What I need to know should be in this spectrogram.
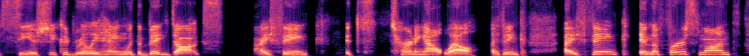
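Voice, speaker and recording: A woman's voice: mid-range voice, fairly bright tone, no echo. An American woman, a sports reporter guesting on a podcast, chatting casually in a playfully assertive way. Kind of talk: casual interview chat.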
